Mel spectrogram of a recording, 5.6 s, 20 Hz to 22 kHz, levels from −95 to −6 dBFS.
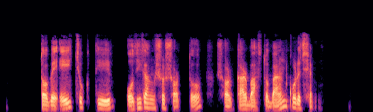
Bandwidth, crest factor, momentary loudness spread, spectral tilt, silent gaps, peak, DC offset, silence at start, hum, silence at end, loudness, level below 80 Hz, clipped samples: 7.6 kHz; 18 dB; 7 LU; -6.5 dB/octave; 1.35-1.42 s, 1.74-1.90 s, 2.74-2.83 s; -2 dBFS; under 0.1%; 0.6 s; none; 0.9 s; -20 LUFS; -56 dBFS; under 0.1%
